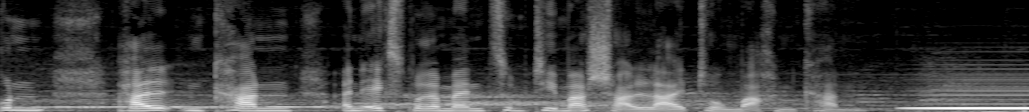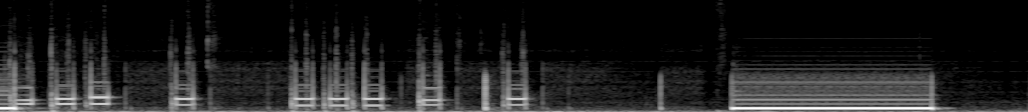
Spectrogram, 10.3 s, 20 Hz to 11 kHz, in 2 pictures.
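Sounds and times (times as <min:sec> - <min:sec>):
speech: 0:00.0 - 0:04.5
long loud steady telephone tone: 0:04.5 - 0:05.3, 0:08.8 - 0:09.9
push-button telephone dialing beeps: 0:04.8 - 0:07.8.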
